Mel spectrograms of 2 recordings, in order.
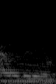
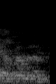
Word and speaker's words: aluminum: you use aluminum or aluminium person oh I don't care I usually say aluminum because that's the um Canadian pronunciation um um sometimes uh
